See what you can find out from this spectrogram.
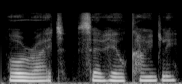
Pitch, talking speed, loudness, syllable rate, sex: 175 Hz, 165 wpm, -17 LUFS, 3.8 syllables/s, female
